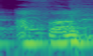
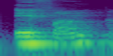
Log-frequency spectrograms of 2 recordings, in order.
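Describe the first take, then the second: First: Afang said with an open "ah" at the start; afang, clear "ah-fang", careful correction; corrected pronunciation. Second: Afang said as "efang", with an e-sound at the start; afang, first vowel like "eh", then corrected; mispronounced. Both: Real, not acted. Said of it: "I'm sorry, afang".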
